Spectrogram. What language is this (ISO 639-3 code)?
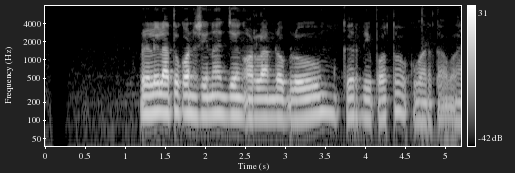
sun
